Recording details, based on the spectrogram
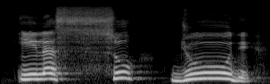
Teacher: Долгота в размере двух огласовок даммы над буквой джим.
